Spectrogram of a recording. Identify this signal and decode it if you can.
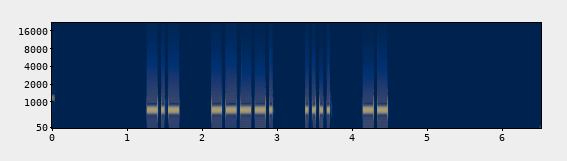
Morse code, heard as a keyed tone, about 25 wpm, spaced as for 14 wpm, 700 Hz. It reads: K9HM
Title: USA Call Signs - 3x Character Spacing - 25wpm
